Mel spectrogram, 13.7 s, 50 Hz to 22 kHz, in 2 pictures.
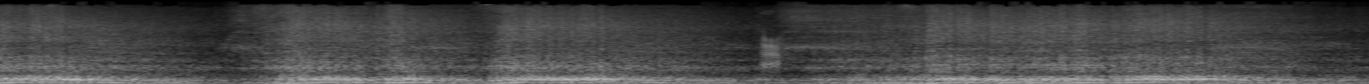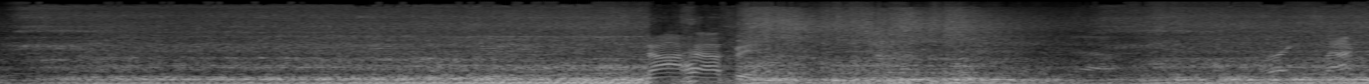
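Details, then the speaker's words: Mazda RX-7 rotary revving hard with uneven, ragged pops and cracks under throttle; backfiring, cause unknown, suspected tune set for Colorado, plugged injectors or old fuel. "you couldn't hear it backfiring all hard oh i could hear it i don't know what it is"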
